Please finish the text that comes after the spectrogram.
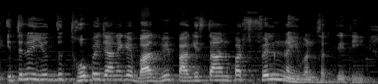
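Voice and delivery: usual speaking voice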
